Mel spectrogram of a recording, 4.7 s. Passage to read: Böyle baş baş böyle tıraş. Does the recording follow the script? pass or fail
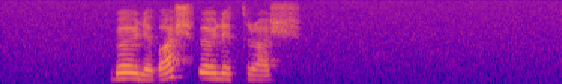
fail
